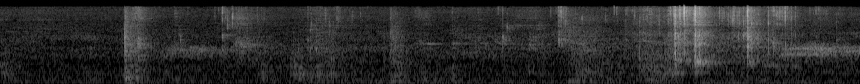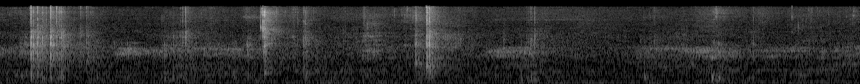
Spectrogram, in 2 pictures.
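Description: Close-up eating sounds: chewing and sharp mouth clicks and crunches, the loudest between about three and six and a half seconds in, as a mouthful of polao and fish is eaten by hand, with fingers gathering rice on a stainless steel plate.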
